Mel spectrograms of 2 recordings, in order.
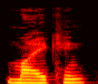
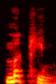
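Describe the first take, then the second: First: 'My' is slightly reduced, not fully drawn out. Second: 'My' is cut to a short 'ma' sound. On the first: This form is used less often. "उससे कम बोला जाता है माई किंग" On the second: This is the form used most often. "सबसे ज्यादा मखिंग, मखिंग, और वो भी short मखिंग"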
